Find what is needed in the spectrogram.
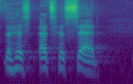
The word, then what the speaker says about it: hesed: And that's hesed. which you translate that in English from the Hebrew, H-E-S-E-D, hesed. I'm not going to say it like the Jews and honk a loogie, hesed, you know.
